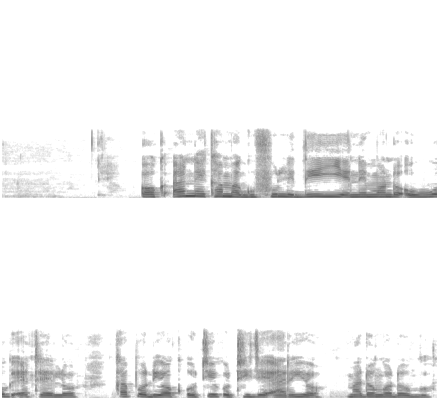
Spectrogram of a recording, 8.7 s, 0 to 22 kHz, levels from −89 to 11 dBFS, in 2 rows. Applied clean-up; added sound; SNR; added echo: none; none; none; none.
